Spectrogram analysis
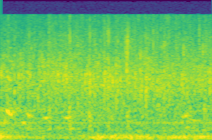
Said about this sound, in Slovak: Vyherkyňa je naozaj, by som povedala, až dojatá, veľmi sa teší taký veľký potlesk dostala, takže je to veľká udalosť.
